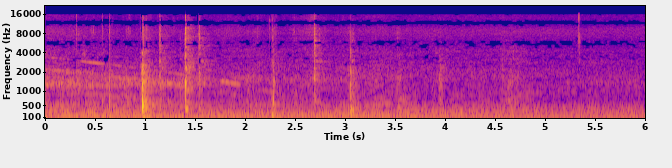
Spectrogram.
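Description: Upright vacuum cleaner's motor winding down with a falling whine, then a handful of sharp clicks and knocks as the vacuum is handled, over a low steady hum.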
